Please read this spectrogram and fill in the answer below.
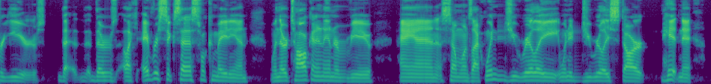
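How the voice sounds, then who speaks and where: In a Southern US accent, a man speaks at a moderate pace with a fairly high pitch and ordinary pitch variation, the sound dry and close with no echo. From US South. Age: 30s. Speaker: comedian. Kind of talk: casual chat. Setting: video call.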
